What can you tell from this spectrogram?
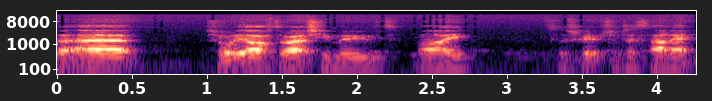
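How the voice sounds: The pace is fairly quick and the tone fairly bright. Room echo can be heard. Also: man.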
